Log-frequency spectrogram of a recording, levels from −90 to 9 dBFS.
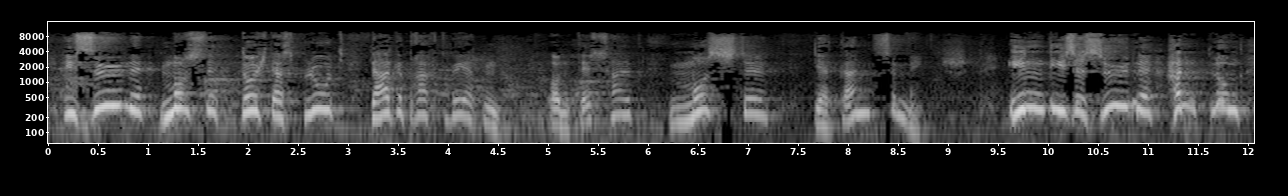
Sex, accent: male, German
